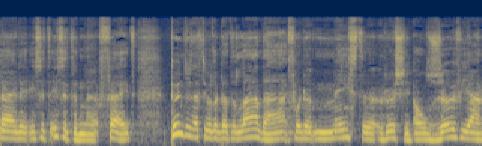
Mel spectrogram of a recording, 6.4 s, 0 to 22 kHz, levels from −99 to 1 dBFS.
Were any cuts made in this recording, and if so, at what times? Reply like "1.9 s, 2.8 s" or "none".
1.3 s, 3.8 s, 5.5 s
